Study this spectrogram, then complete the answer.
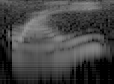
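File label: "gwai2", Cantonese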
